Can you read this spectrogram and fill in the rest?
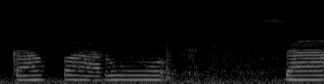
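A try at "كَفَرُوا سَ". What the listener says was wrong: sin bukan sa. Di ikro sa, di sini sin ya.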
